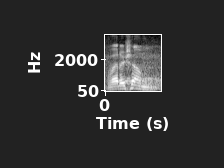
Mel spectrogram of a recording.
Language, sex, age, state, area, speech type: Sanskrit, male, 18-30, Madhya Pradesh, rural, spontaneous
